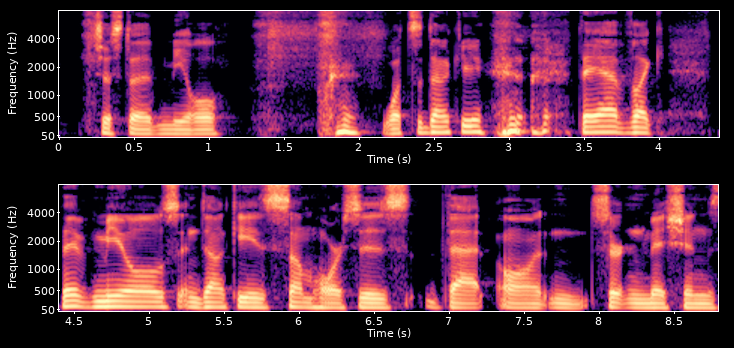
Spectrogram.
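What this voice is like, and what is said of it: Pennsylvania accent. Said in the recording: “That's my Pennsylvania accent.”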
